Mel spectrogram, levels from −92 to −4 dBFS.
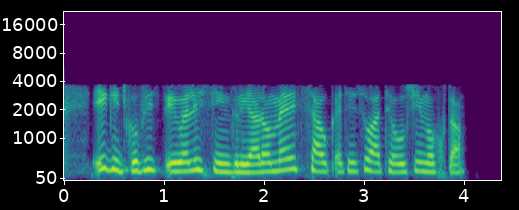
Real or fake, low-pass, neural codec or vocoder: real; 3.6 kHz; none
